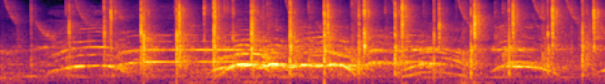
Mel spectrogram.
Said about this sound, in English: But now, it's time to rock and roll as we bring you live music and an interview via a podcast disguised as a radio show, now live, in front of an audience. That's you. You can applaud if you want.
